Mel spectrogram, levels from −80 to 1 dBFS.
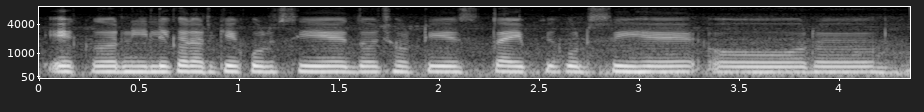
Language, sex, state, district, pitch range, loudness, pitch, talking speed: Hindi, female, Himachal Pradesh, Shimla, 180-190 Hz, -14 LUFS, 185 Hz, 205 wpm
